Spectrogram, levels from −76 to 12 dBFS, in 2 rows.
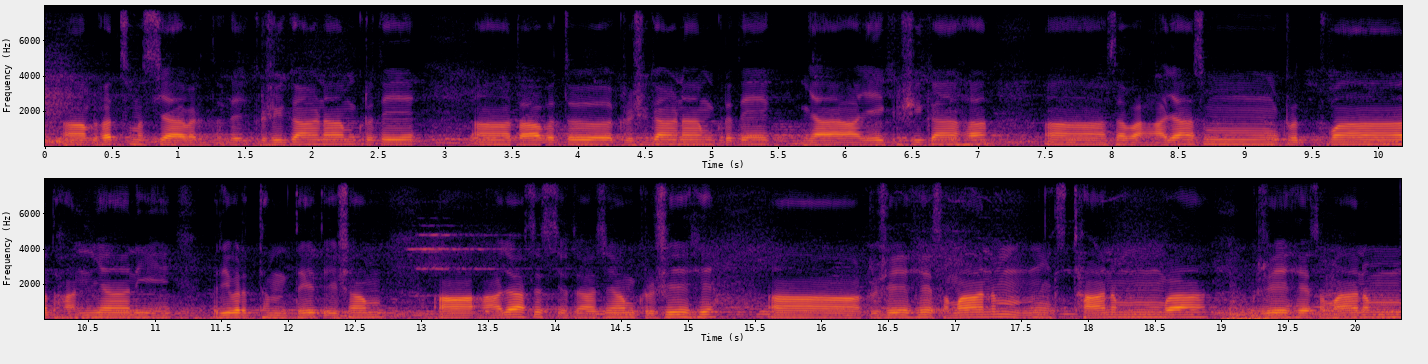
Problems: constant background noise, continuous background conversations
